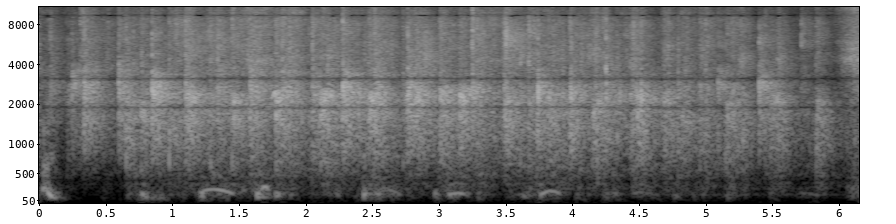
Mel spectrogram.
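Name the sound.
audience applause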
